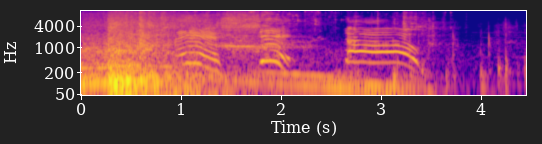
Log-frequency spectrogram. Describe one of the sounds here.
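A man shouts in panic.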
